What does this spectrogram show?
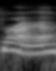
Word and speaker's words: Mariya: I mean, I'm still love coach Mariah.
